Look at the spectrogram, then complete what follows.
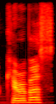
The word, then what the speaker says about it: Kiribati: kiribati the thing is it's not pronounced that i i realize that later i actually forgot how it's pronounced um kiribatis care bus care bus i think yeah but the way it's spelled it's like yeah kiri and then b-a-t-i so i thought oh that's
